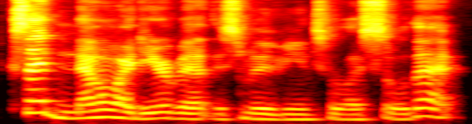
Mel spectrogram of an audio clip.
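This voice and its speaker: A man with a high-set voice talks as a podcast co-host. He is conversational and animated, with a wry, sweary way of telling a story. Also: very fast. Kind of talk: casual film discussion.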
